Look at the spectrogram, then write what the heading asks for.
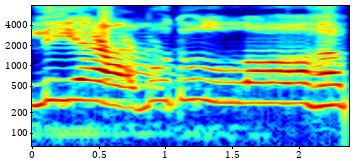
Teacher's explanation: اسم جلالت اللہ عز و جل کے لام کو پر یعنی موٹا پڑھا جائے گا۔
